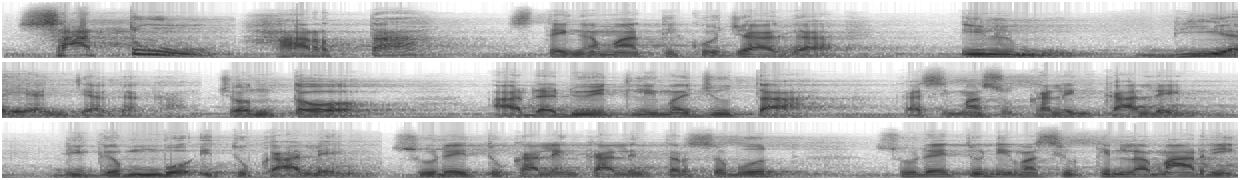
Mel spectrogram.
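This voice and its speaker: Animated preacher in a big reverberant hall. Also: male voice, medium pitch. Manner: lively storytelling with audience questions and playful voices. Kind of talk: humorous sermon to a live audience. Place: large hall with live audience.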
